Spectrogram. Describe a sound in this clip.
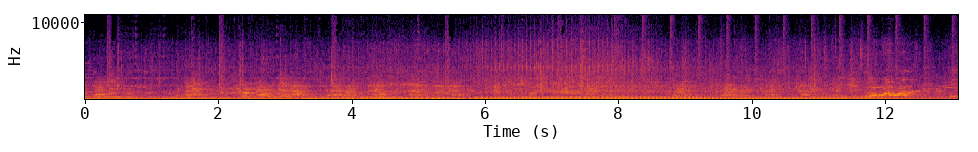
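A motorcycle engine rumbles nearby, then fades.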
